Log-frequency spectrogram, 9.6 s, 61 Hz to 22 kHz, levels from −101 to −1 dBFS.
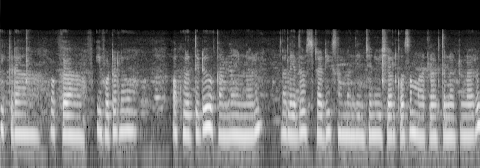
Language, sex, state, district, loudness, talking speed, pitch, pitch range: Telugu, female, Andhra Pradesh, Srikakulam, -19 LUFS, 120 wpm, 200 Hz, 190-215 Hz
